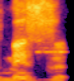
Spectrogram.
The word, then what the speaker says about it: mes: possessive, that final S is Hmm. usually silent. unless Hmm. the next word starts with a vowel. If that happens, that final Okay. S sound is linked to the next vowel sound, and we pronounce it like a Z, Hmm. and it is pronounced as mez, mez, Nice.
